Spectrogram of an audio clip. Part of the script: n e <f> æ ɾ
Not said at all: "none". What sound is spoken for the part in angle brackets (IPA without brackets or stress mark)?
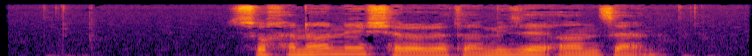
ʃ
